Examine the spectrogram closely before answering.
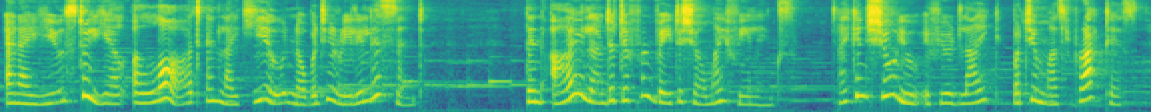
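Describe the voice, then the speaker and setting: A woman voicing a kind little girl in a storybook, gently encouraging and explaining things with reassurance. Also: high voice, animated, measured pace, soft background music.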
